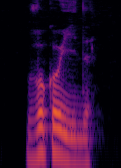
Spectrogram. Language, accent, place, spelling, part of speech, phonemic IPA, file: French, France, Lyon, vocoïde, noun, /vɔ.kɔ.id/, LL-Q150 (fra)-vocoïde.wav
- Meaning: vocoid, phonetic vowel as opposed as a phonemic one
